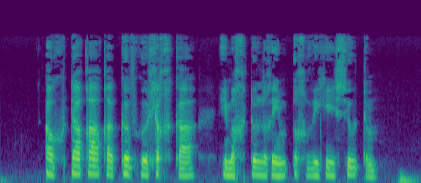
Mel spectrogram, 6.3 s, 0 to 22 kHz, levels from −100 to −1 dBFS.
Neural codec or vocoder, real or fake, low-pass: none; real; 10.8 kHz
